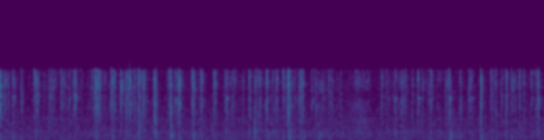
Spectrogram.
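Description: Fingertips type on a slim aluminium keyboard with white plastic keys resting on fabric, producing a rapid, irregular run of crisp, bright clicks and taps. Each keystroke is short and dry with almost no ring, and there is essentially no low-end body to the sound.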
